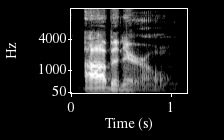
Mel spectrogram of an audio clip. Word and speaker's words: Habanero: Well, first off, the H is silent. It's Habanero. – All right. – Like the band, like the Norse band and Nero, like the emperor.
